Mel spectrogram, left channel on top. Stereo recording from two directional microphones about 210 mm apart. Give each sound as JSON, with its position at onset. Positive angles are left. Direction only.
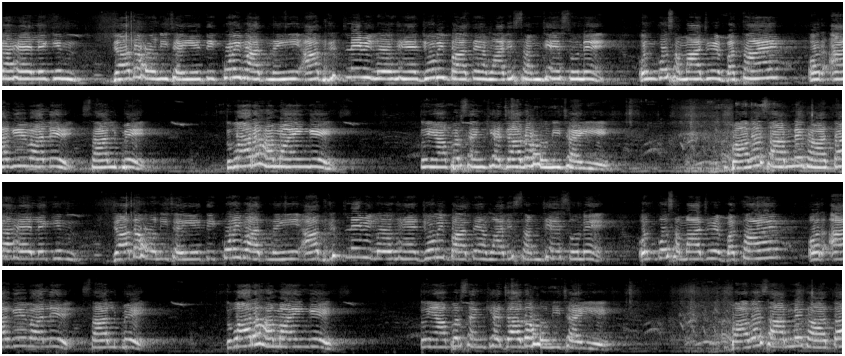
{"t": 0.2, "sound": "a sound", "side_deg": -50}
{"t": 1.1, "sound": "a woman's voice", "side_deg": -50}
{"t": 15.7, "sound": "a woman's voice", "side_deg": -55}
